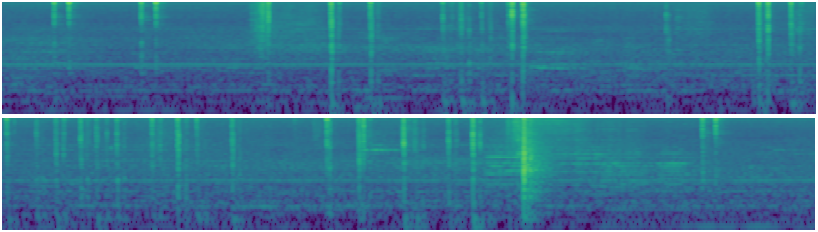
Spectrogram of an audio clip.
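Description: Typing a username and password on a computer keyboard for an NVR login, with irregular bursts of soft key clicks through a quiet room and one sharper click near the end; no talking.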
